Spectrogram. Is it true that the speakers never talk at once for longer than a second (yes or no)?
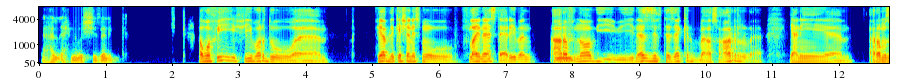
yes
